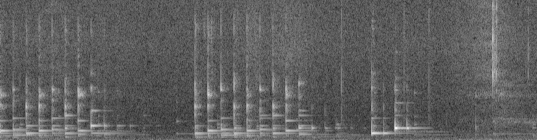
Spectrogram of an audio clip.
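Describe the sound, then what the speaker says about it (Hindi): A phone rings while a call is being placed: a bright, melodic ringtone plays in repeating bursts of quick tones, three phrases separated by short pauses, fairly clear and close with no talking. "अब नईमा जो इस घर में नहीं रहती उससे फ़ोन पर रब्ता करते हैं।"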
